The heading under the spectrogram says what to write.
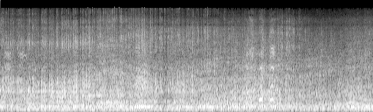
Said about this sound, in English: We'll wait for this NASCAR to go past. NASCAR is always noisy.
